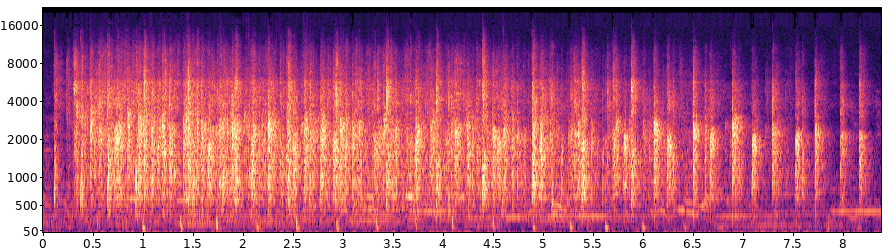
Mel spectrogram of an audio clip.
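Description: A church congregation claps and cheers in loud, sustained applause during a deliverance service, with dense overlapping hand claps and some raised voices, thinning into more distinct individual claps toward the end.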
